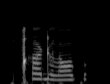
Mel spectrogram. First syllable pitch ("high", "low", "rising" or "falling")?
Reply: high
